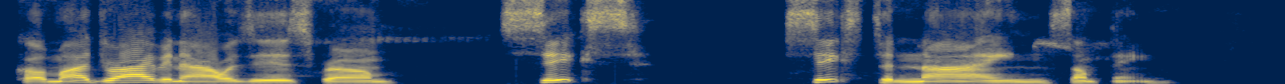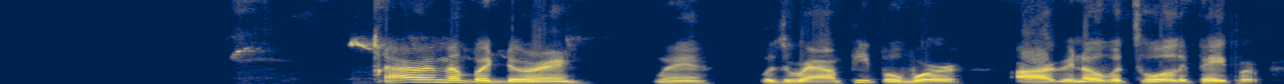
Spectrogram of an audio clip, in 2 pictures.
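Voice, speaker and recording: A man's voice: on the high side, slow pace, pauses often, a bit bright, dry recording. A man hosting a casual livestream, chatting with viewers, answering their comments, repeating phrases and laughing often. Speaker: livestream host.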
